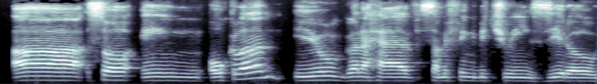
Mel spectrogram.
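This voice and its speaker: A man with a Brazilian accent speaks at a very slow pace in a medium pitch. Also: quiet background. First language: Portuguese. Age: 30s. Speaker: guest sharing language-learning story. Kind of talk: casual interview chat. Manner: halting, non-native English.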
